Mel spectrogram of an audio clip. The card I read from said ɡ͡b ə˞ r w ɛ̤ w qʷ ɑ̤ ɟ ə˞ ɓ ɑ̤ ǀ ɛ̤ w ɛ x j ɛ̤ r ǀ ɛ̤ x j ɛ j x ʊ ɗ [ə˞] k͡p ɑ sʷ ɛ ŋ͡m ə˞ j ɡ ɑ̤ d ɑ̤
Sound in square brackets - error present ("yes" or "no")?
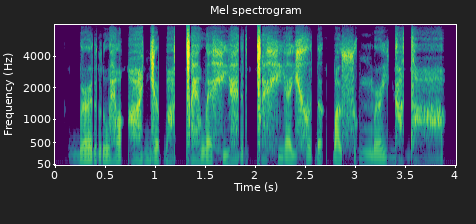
yes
